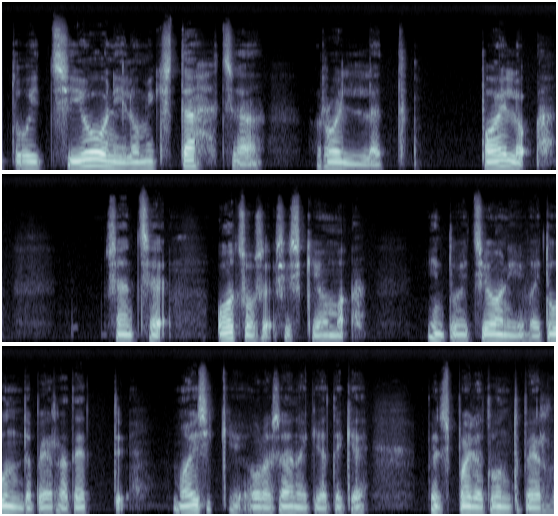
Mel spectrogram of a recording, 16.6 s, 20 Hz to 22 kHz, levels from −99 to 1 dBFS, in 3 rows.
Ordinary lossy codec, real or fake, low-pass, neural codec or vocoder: none; real; 19.8 kHz; none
